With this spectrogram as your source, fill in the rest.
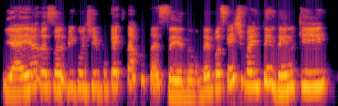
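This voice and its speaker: A woman's voice: high voice, quick pace, a little mellow. A woman with a Bahian accent, a podcast guest talking casually, laughing often and tagging sentences with questions. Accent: Bahian Portuguese. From Bahia, Brazil. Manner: chatty, laughs often, frequent tag questions. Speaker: podcast guest, cachaça ambassador. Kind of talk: casual chat.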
